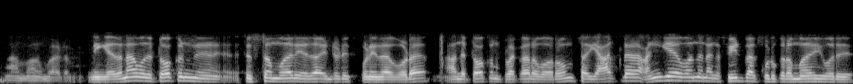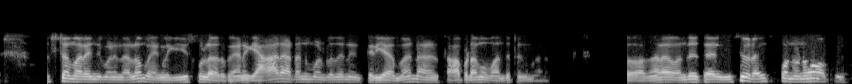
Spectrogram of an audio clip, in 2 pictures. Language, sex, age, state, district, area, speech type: Tamil, male, 60+, Tamil Nadu, Tenkasi, rural, conversation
